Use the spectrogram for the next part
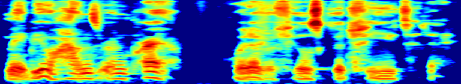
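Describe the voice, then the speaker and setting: Young woman yoga teacher, gravelly low voice, husky, dry living room sound. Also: steady tone, no echo. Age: 20s. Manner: soft, unhurried cueing while stretching. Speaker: yoga instructor. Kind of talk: guided stretching class. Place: sunlit living room with large windows.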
